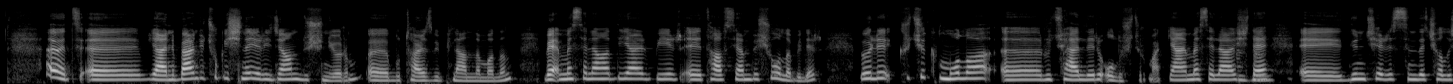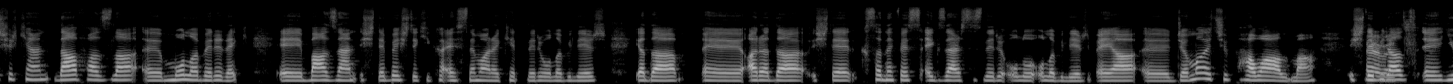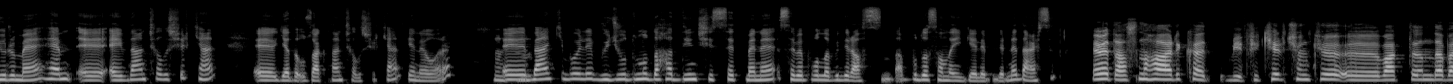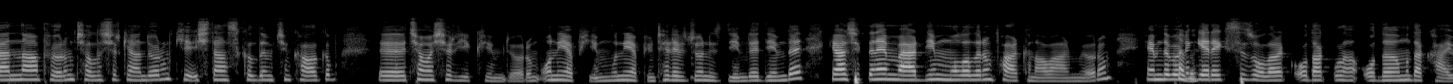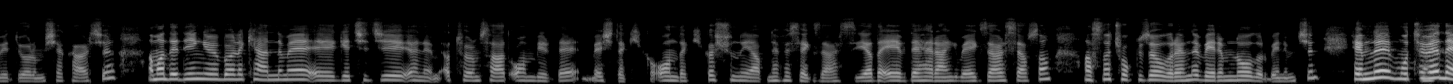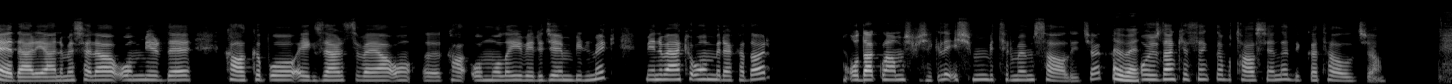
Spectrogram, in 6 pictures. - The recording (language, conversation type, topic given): Turkish, advice, Uzaktan çalışmaya geçiş sürecinizde iş ve ev sorumluluklarınızı nasıl dengeliyorsunuz?
- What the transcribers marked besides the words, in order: other background noise; sniff; tapping; swallow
